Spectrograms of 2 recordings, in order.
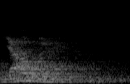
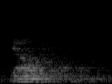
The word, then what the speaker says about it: Yahweh: Yahweh. We don't know exactly how to say it. We settled on, did he just read it? Pretty much settled on Yahweh.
